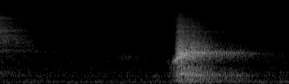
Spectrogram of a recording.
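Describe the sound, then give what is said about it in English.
A single sharp exhaled breath, voiced as the pronunciation of the divine name Yahweh, bursts in after a soft opening hiss, carrying a faint whistling tone before fading out over about a second. “in English we say Yahweh, but it's the pronunciation of a breath,”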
